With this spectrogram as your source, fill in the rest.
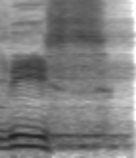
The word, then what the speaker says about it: Lee: It's Lee, but um many think it is otherwise.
